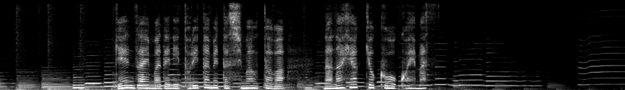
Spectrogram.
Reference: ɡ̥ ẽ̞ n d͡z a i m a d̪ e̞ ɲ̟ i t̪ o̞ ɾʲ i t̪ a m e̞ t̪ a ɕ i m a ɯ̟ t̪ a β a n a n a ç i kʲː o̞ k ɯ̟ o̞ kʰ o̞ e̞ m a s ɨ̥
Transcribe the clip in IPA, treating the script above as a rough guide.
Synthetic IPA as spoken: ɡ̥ ẽ̞ n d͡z a i m a d̪ e̞ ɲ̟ i t̪ o̞ ɾʲ i t̪ a m e̞ t̪ a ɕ i m a ɯ̟ t̪ a β a n a n a ç a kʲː o̞ k ɯ̟ o̞ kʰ o̞ e̞ m a s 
